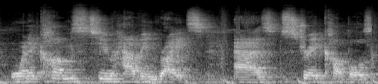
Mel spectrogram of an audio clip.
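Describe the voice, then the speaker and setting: Fairly slow delivery, with background noise clearly audible. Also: man. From California. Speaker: travel vlogger. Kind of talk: casual talk to camera. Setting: outdoors.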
